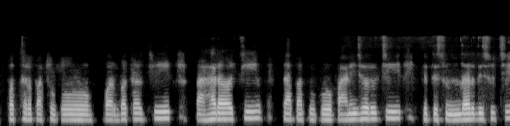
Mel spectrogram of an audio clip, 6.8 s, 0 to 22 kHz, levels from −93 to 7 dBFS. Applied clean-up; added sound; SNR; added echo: neural mask model Resemble Enhance denoiser.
